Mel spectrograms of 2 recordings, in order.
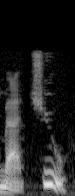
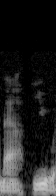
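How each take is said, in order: First: The name is said with French pronunciation. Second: The name is said with English pronunciation. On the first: "Frenchified or localized the pronunciation of his name" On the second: "I still always call him Matthew in English"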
